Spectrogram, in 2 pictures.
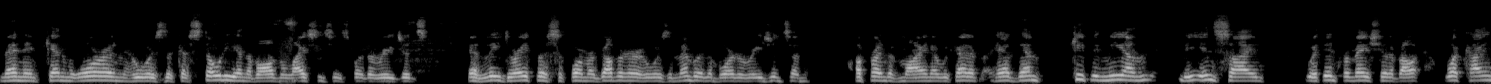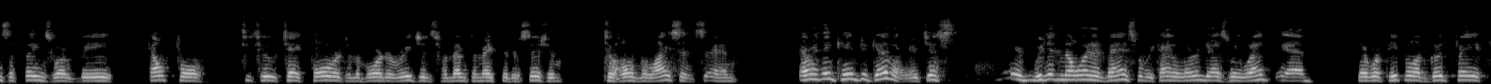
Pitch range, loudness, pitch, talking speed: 165-190 Hz, -25 LUFS, 180 Hz, 205 wpm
